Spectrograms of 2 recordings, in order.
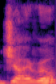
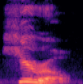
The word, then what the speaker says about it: gyro: A lot of people pronounce that gyro, but it is actually hero.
